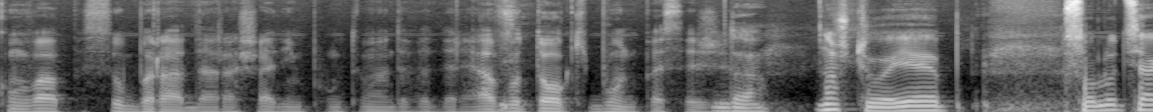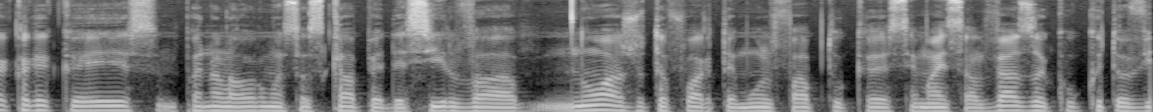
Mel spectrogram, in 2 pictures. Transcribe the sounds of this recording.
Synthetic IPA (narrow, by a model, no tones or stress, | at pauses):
kumvasubɾad̪aɾaʃad̪inpuŋk̚t̪ulme̞wd̪e̞ve̞d̪e̞ɾeaːvut̪o̞kʲbunpeseʒd̪anuʃt̪uje̞so̞lut̪siakɾe̞d̪̚kəjespɨnəlaurməsəskape̞d̪e̞silvanuaʒut̪əfoart̪e̞mult̪fap̚t̪ulkəse̞majsalveazəkukɨt̪eo̞v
